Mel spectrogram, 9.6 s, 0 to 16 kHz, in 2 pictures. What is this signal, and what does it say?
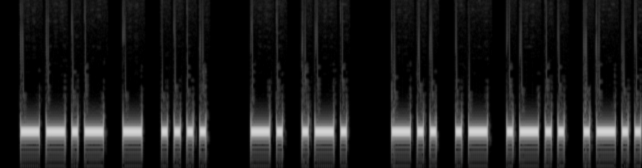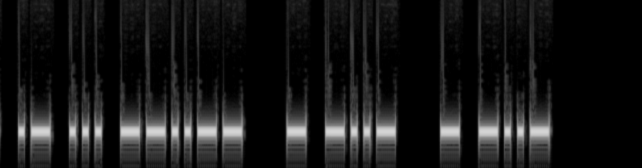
Morse code, heard as a keyed tone, about 25 wpm, 700 Hz. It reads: QTH NR DALLAS, TX TX
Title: Practice QSO - Exchange 1 - Beginning - 25wpm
